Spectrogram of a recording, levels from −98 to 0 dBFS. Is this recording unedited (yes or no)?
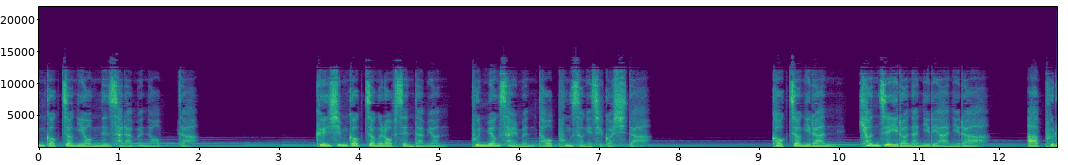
no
